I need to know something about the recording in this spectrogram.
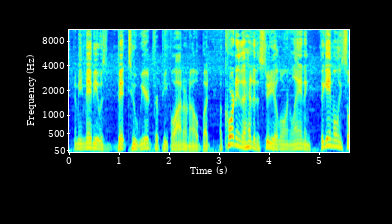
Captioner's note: none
